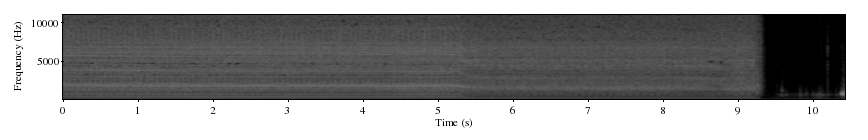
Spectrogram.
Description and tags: hum of electric toothbrush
